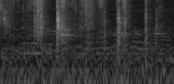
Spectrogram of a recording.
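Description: Tarot cards being shuffled and handled: a string of quick, irregular crisp snaps and slaps of cards.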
